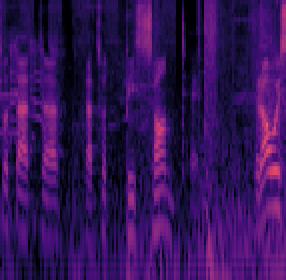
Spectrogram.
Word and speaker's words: Bisonte: this particular tank b-i-s-o-n-t-e now the letter i in italian is pronounced e for example the letter two letters ch together is pronounced k there is no k in italian uh but the letter i is pronounced e so this tank is called the b son the letter i is e it's also complicated no it's simple bisante that's what it's called which in italian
